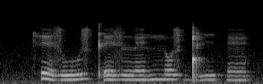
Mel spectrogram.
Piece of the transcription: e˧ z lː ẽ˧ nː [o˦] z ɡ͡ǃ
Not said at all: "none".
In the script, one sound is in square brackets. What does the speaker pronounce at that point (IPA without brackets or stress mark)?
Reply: o˦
